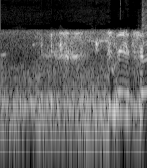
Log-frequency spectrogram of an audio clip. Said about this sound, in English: in a traffic tunnel.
